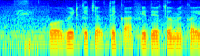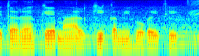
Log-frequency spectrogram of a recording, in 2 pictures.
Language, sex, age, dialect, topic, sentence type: Hindi, male, 25-30, Kanauji Braj Bhasha, banking, statement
